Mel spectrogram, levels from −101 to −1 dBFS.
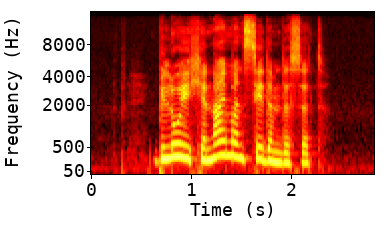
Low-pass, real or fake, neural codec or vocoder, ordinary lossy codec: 14.4 kHz; real; none; none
